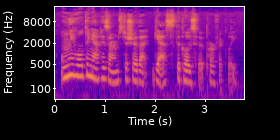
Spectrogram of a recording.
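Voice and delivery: ordinary delivery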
